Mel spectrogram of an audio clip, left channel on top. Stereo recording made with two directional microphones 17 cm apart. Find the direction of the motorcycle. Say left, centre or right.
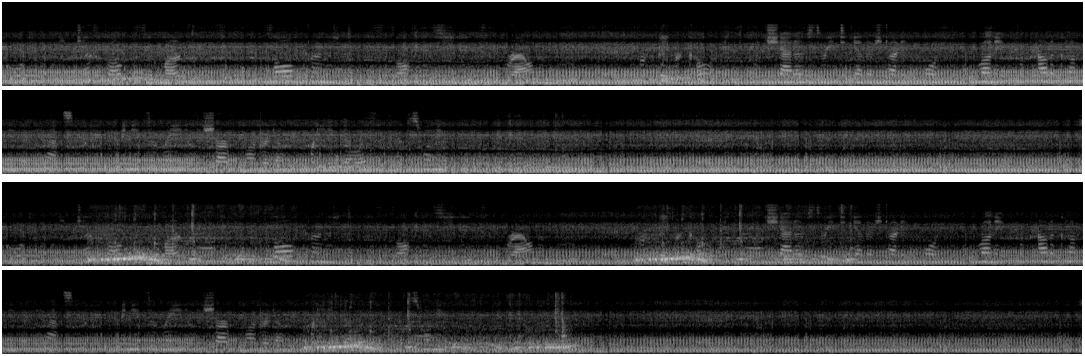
left.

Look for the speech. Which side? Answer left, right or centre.
left.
